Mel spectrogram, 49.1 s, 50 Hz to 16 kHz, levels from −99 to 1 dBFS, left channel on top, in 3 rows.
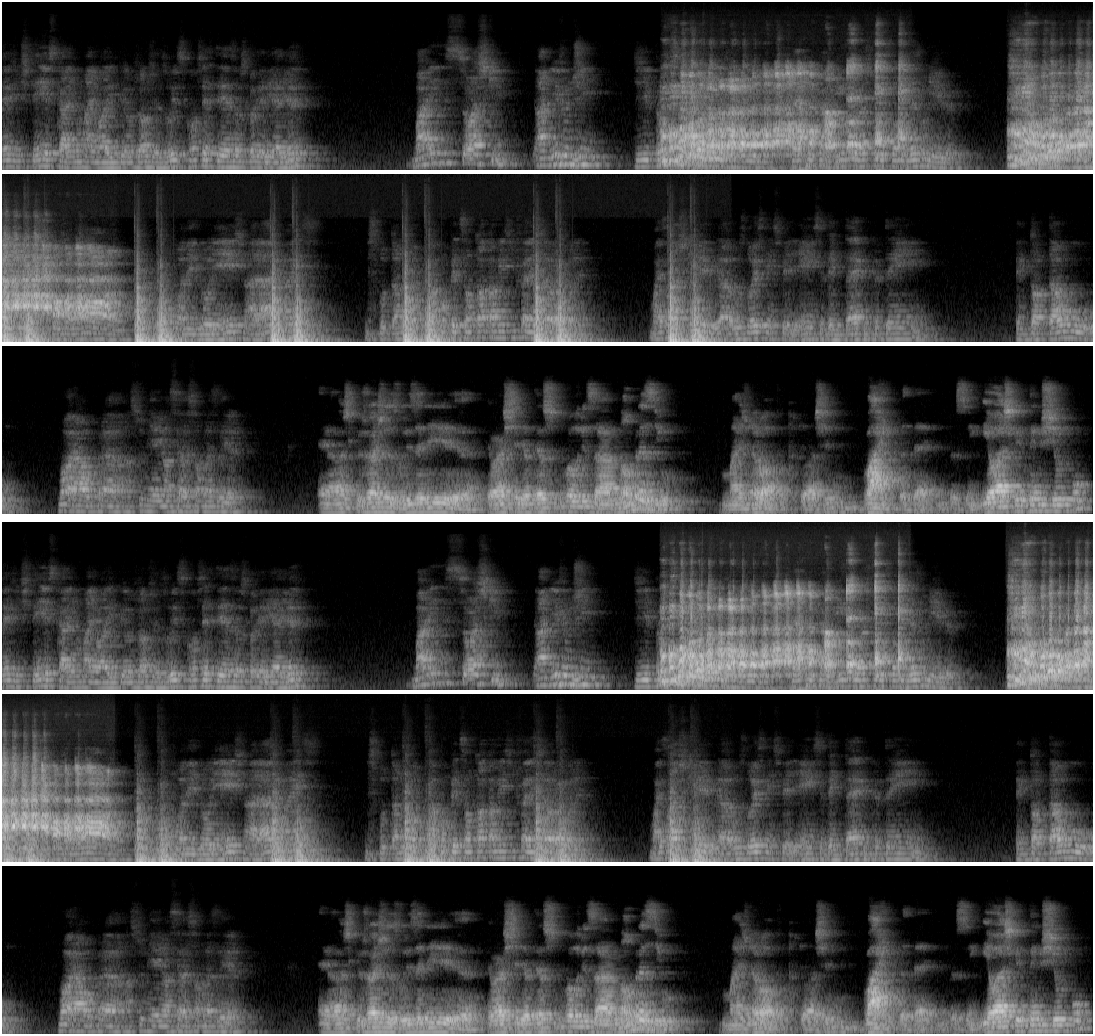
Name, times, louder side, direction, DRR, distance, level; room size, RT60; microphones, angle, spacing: voice 1, 0.0-4.5 6.1-7.6 8.0-8.9 9.5-11.5 11.8-14.3 15.2-18.2 18.7-21.0 21.8-25.1 26.1-30.3 31.6-32.9 33.6-36.3, right 1 dB, ahead, -10 dB, 0.6 m, -40 dB
Laughter, 9.9-13.5 15.1-18.0, right 3 dB, 80° right, 0.4 m, -26 dB
sound 1, 16.4-17.0 18.4-18.9 20.4-21.0 22.4-23.0 24.3-24.9 26.4-27.1, left 3 dB, 85° left, 0.3 m, -27 dB
voice 2, 37.5-42.7 43.5-44.3 44.7-48.9, right 1 dB, 30° left, -7 dB, 1.2 m, -32 dB
3.0 x 2.9 x 2.3 m, 0.93 s
head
